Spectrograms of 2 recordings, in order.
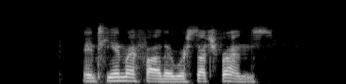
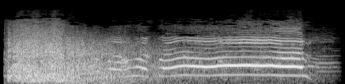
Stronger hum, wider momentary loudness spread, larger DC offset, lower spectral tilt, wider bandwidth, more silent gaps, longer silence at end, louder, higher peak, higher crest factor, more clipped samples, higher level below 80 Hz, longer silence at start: neither; first, 14 LU vs 8 LU; neither; first, -7 dB/octave vs -4.5 dB/octave; second, 6.6 kHz vs 9.4 kHz; neither; first, 0.75 s vs 0.1 s; second, -17 LUFS vs -7 LUFS; about the same, -2 dBFS vs 0 dBFS; first, 16 dB vs 8 dB; neither; second, -58 dBFS vs -34 dBFS; first, 0.85 s vs 0.05 s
